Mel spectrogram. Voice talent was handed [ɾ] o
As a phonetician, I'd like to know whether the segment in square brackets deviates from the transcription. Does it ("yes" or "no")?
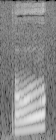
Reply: no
